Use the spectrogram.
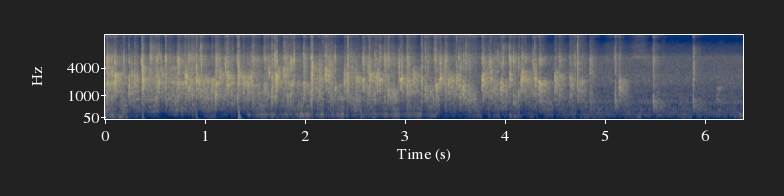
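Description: A church congregation claps and cheers in sustained applause, dense and loud, with the clapping thinning out toward the end and no talk over it.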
